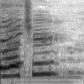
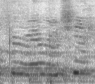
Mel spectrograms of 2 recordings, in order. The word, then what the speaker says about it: Ferrero Rocher: It's called Ferrero Rocher. – Ferrero Rocher? – It's pronounced Ferrero Rocher. What did you just call it? – It's not. – Say it again. – Pharaoh Rocher. – What kind of backwoods pronunciation is that? – There's no way that it's Ferrero Rocher.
